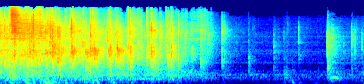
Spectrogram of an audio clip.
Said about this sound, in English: Praise the Lord. Give her a round of applause again, please.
